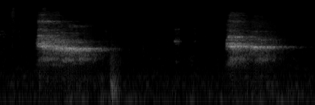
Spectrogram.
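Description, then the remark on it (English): A puppy lets out two drawn-out whimpering cries, each about a second long, separated by a short pause, clear over a low background hum. “My puppy seems to be concerned.”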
